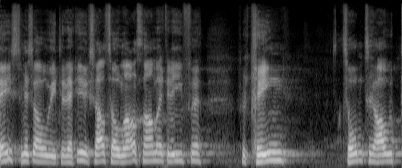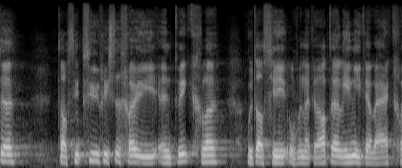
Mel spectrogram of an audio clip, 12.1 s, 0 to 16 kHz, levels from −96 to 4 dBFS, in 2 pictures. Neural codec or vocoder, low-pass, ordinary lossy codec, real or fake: codec, 44.1 kHz, 2.6 kbps, SNAC; 14.4 kHz; none; fake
